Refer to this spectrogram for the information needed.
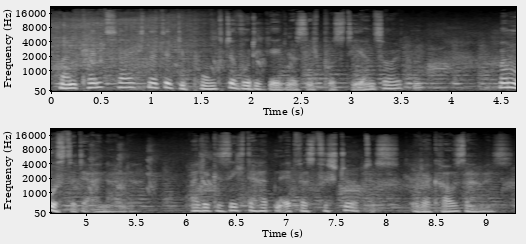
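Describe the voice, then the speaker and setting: A man's voice: mid-range voice, expressive, moderate pace, vocal fry, over music. A man narrating a literary radio drama from a script.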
